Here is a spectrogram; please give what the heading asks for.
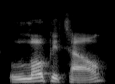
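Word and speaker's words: L'Hôpital: that's not what it is in fact it's pronounced l'hopital l'hopitel was a french mathematician and he wrote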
